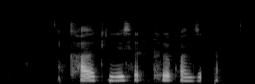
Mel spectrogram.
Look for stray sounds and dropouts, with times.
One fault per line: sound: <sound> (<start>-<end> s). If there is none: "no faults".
sound: dropout (2.0-2.2 s)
